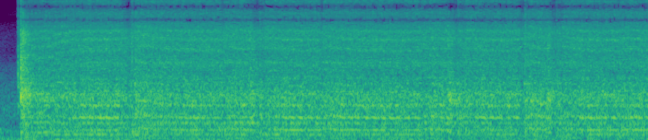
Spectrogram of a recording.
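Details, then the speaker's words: Jaguar XJS, pump primed, throttle set and battery charged: steady cranking churn with no catch or rising revs; cranks but won't start, owner suspects it is out of time; it ran before. "Sounds like she's a little bit out of time or something, but it did run before."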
